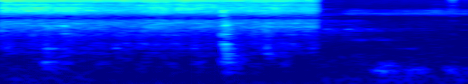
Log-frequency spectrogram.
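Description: Pork frying in its own fat in a dry pan, sizzling quietly while it is stirred with a slotted spatula, with a few faint scrapes against the pan. The sound cuts off abruptly about one and a half seconds in.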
